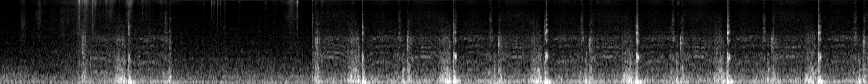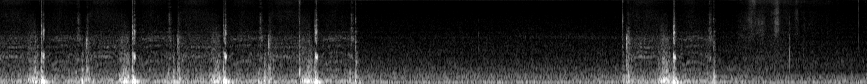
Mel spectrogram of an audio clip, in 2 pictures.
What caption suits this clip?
Windshield wipers in the rain at night.
driving, rain, squeak, water, windshield, wipers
